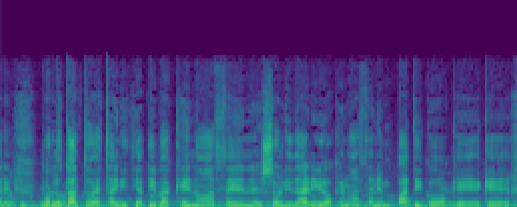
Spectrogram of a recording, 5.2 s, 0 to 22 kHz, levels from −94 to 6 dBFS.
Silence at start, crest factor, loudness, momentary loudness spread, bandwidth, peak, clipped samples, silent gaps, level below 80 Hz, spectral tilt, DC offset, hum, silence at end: 0 s; 20 dB; -26 LUFS; 5 LU; 16 kHz; -6 dBFS; under 0.1%; none; -66 dBFS; -4 dB/octave; under 0.1%; none; 0 s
